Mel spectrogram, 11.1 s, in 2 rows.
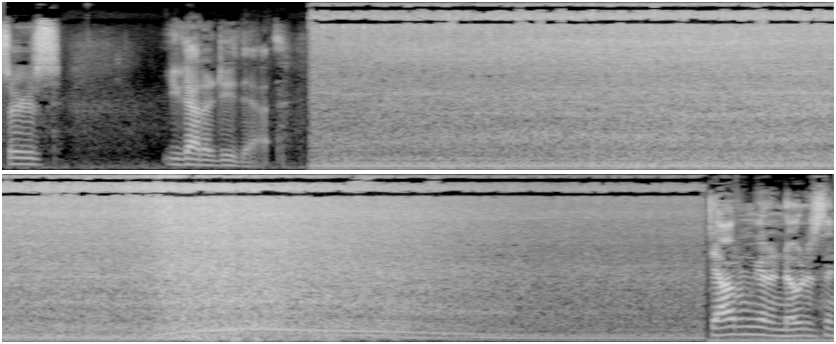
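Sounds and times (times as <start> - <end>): engine idling and revving: 2.0 - 10.2.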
